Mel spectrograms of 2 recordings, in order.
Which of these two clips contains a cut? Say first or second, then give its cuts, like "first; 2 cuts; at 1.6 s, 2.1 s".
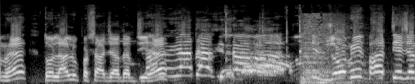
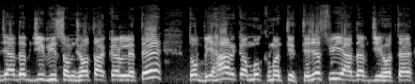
first; 1 cut; at 3.1 s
